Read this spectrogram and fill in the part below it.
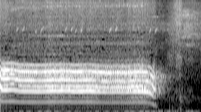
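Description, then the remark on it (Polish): A voice imitates a pained cry of someone who has just hit a finger with a hammer, somewhere behind a wall in an apartment block: one loud, sustained wailing note held steady for about a second and a half, then sliding down and cutting off. “Rozumiesz, to jest człowiek, który walnął się w palec. Gdzieś za ścianą, w bloku na przykład.”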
